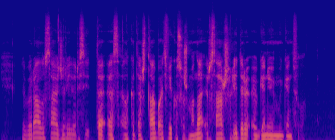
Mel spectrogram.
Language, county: Lithuanian, Vilnius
